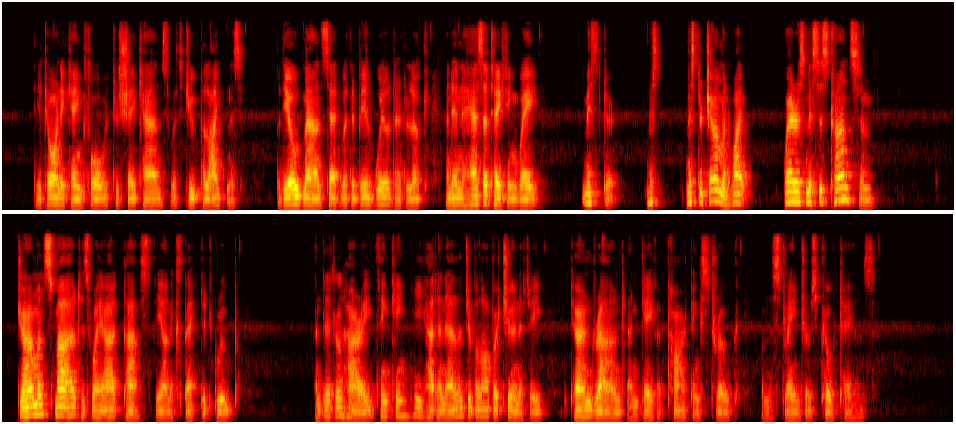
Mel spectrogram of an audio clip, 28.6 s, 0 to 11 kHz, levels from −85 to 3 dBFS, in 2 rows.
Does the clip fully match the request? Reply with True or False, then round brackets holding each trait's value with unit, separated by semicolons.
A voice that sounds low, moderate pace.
False (105 Hz; 130 wpm)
